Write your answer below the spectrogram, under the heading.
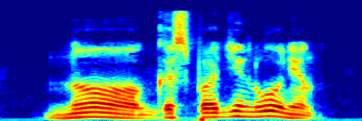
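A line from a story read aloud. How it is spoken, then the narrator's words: Confused. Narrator (Russian): растерянно произнес Корф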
